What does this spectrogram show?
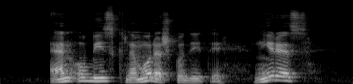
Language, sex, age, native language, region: Slovenian, male, 30-49, Slovenian, Drava region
